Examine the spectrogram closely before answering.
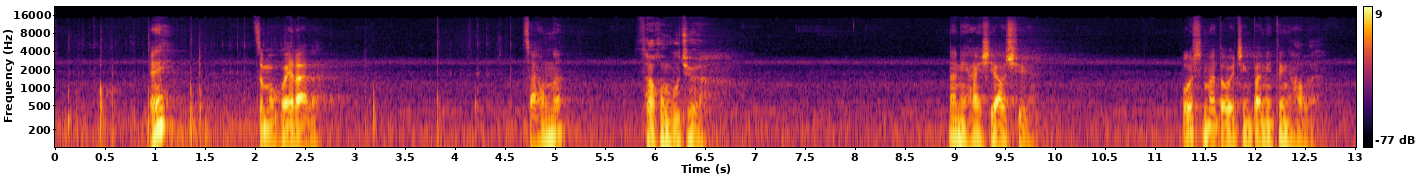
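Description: A second young man answers calmly nearby.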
